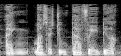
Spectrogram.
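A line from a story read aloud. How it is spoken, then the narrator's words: Trembling voice. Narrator (Vietnamese): Bách nói bằng giọng run rẩy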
